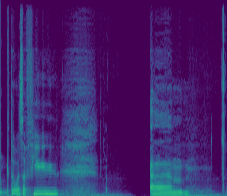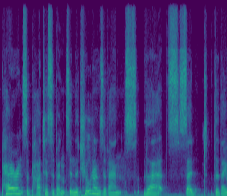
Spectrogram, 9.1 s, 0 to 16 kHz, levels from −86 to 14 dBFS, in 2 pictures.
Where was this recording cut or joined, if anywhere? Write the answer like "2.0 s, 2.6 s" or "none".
none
